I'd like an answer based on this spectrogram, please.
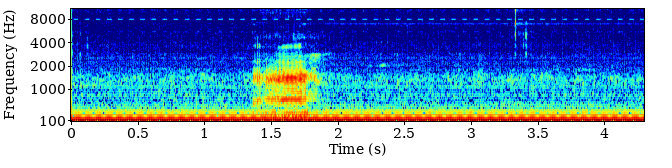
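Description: Steady electrical hum with several low pitches, a mains hum in the recording that does not change. About a second and a half in, a short pitched sound rises over it briefly, and a faint click follows a little after three seconds.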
